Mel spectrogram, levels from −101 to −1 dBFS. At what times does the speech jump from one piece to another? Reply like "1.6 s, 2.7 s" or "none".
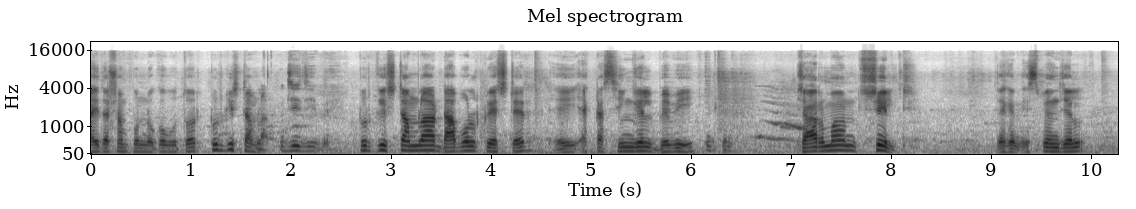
6.1 s

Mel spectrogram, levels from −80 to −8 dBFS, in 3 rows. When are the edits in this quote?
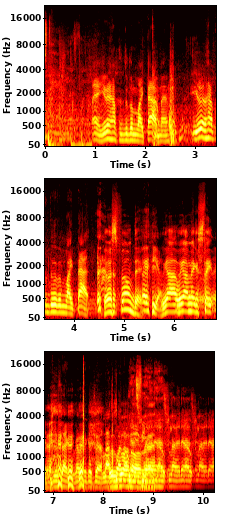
none

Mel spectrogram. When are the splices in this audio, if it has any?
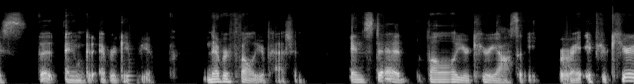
5.4 s

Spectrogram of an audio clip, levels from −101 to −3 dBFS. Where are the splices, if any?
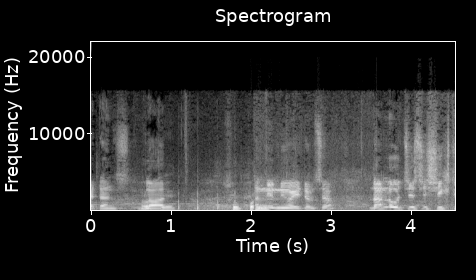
2.0 s

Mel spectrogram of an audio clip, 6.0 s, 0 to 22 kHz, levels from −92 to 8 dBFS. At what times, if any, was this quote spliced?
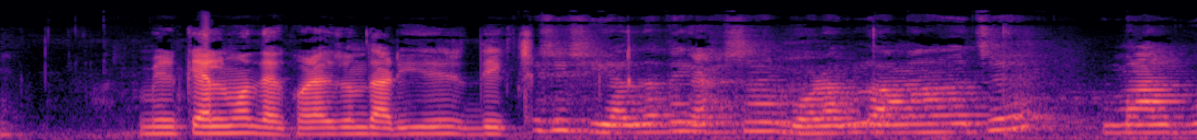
2.6 s

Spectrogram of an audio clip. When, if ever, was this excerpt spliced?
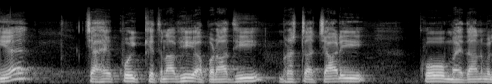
none

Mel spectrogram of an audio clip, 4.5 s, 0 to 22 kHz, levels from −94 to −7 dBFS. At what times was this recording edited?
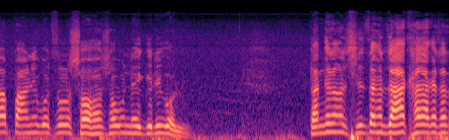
none

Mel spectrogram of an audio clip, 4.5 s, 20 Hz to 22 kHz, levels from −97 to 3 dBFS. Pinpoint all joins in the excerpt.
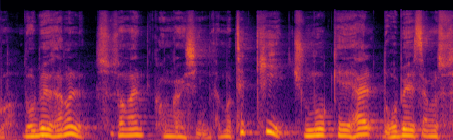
2.3 s

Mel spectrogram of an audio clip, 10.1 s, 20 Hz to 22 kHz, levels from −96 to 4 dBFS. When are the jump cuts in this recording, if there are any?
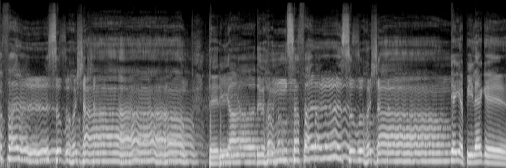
9.0 s

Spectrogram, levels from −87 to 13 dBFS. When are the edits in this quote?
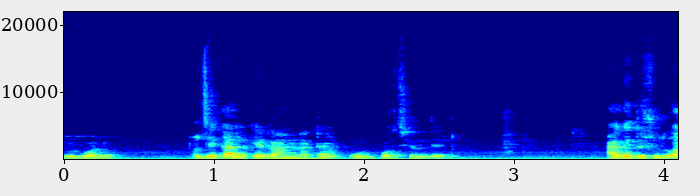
none

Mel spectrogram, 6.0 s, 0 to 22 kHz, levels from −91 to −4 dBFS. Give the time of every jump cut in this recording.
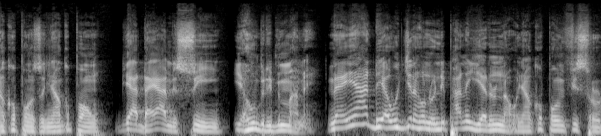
1.1 s, 2.3 s, 3.1 s

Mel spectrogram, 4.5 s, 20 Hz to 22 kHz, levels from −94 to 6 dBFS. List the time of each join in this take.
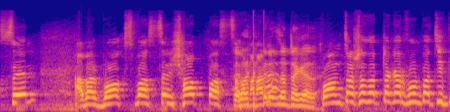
2.6 s

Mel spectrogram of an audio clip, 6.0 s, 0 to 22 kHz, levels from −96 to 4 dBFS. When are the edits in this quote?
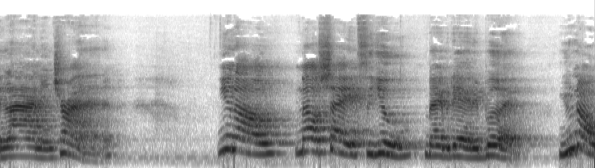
none

